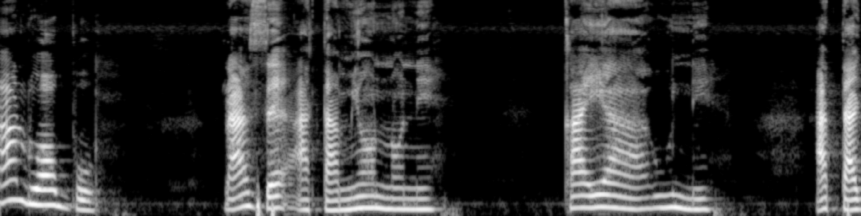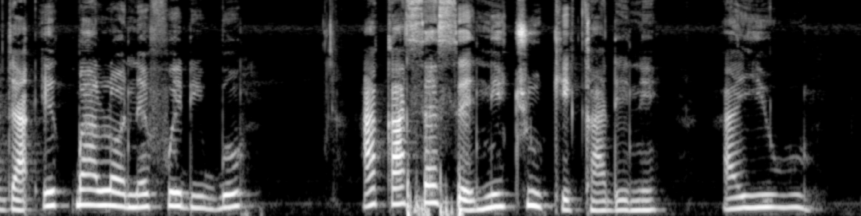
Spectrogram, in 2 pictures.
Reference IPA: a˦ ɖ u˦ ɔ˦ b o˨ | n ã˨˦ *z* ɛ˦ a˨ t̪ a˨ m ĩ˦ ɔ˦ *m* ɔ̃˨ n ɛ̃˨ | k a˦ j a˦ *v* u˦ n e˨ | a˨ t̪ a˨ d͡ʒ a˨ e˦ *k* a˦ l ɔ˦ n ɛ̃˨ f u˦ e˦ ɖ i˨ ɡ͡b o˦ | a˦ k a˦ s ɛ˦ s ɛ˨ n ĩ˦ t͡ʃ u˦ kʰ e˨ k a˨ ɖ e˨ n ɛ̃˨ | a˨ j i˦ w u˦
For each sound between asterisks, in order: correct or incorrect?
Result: correct, incorrect, incorrect, incorrect

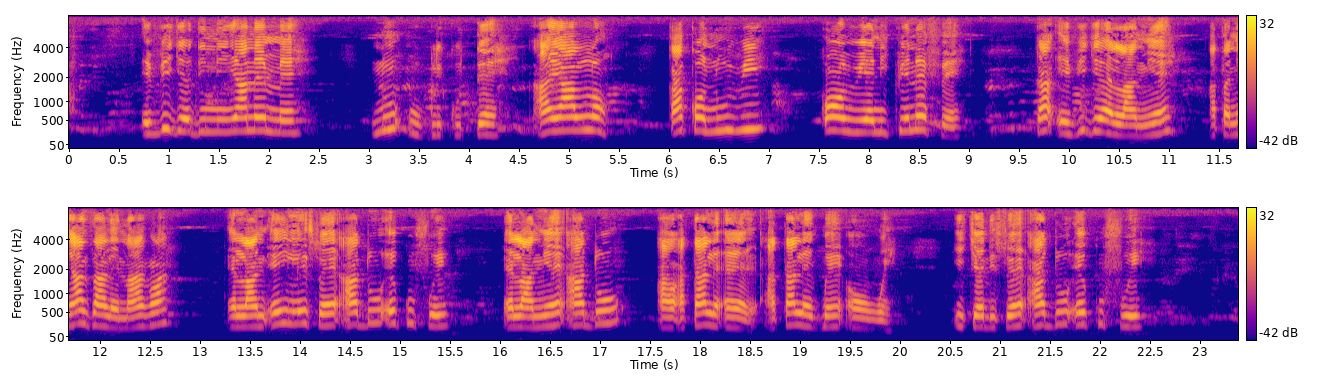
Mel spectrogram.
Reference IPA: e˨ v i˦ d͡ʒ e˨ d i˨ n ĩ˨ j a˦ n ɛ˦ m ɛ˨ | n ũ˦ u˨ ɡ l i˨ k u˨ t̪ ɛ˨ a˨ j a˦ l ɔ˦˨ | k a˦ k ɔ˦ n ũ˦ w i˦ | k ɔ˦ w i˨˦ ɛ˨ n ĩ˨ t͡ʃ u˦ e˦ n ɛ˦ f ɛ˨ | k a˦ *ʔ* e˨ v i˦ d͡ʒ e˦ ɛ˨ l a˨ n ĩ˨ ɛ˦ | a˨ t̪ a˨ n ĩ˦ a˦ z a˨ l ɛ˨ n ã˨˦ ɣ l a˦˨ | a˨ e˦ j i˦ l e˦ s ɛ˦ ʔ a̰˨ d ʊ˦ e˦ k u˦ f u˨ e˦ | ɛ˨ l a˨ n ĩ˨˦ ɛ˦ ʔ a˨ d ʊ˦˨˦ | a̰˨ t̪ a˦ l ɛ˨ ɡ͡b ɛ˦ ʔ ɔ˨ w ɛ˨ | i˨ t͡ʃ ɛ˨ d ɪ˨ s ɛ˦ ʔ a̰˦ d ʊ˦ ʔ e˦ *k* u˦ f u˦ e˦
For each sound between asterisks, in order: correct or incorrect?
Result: correct, correct

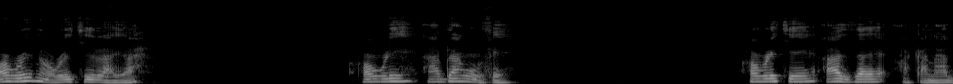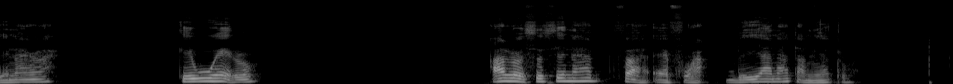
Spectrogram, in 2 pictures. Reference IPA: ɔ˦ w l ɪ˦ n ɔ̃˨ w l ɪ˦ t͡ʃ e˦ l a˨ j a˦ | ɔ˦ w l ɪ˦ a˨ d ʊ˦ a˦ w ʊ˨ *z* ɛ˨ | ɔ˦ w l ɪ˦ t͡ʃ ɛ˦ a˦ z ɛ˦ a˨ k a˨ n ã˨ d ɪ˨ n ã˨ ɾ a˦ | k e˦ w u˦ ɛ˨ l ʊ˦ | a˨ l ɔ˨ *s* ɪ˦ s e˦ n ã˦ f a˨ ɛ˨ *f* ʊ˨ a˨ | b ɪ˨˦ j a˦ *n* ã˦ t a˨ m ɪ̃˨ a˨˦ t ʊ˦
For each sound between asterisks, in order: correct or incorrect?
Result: incorrect, correct, correct, correct

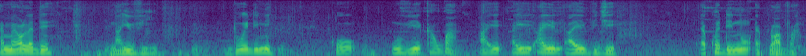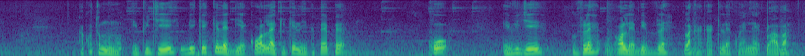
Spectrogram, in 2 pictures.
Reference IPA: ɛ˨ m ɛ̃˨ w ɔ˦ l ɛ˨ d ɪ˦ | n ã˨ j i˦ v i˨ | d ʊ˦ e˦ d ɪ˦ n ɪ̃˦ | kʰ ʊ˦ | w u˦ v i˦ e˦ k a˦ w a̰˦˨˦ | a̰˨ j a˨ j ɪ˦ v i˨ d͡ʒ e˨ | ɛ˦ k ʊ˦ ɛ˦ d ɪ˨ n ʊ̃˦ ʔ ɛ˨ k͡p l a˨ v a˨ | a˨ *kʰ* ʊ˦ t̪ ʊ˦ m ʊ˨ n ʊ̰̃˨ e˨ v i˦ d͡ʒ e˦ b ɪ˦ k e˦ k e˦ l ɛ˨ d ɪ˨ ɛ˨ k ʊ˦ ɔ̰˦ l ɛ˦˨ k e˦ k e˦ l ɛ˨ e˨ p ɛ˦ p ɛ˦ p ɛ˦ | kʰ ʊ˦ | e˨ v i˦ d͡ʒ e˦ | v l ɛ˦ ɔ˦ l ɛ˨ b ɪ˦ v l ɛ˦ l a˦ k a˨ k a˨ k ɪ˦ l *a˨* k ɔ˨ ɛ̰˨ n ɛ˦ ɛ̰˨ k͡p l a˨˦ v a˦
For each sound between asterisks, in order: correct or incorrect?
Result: incorrect, incorrect

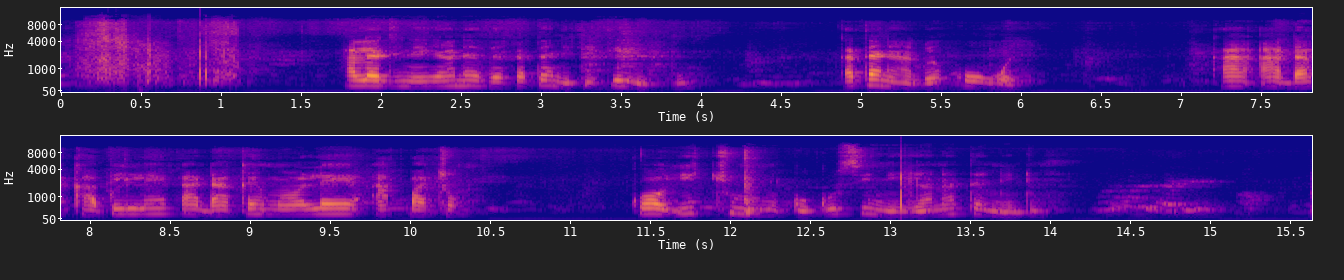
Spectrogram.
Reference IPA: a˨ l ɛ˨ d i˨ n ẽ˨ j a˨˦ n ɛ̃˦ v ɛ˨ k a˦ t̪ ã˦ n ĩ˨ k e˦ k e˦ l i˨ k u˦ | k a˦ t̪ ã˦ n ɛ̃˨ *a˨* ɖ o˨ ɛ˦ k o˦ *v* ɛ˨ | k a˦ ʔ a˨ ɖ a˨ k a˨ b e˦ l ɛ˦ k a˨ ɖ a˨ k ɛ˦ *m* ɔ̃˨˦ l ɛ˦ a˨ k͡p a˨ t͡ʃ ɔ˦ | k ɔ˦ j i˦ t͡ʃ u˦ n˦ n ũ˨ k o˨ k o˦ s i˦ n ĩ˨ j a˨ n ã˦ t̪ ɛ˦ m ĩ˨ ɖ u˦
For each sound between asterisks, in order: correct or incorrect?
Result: correct, incorrect, correct

